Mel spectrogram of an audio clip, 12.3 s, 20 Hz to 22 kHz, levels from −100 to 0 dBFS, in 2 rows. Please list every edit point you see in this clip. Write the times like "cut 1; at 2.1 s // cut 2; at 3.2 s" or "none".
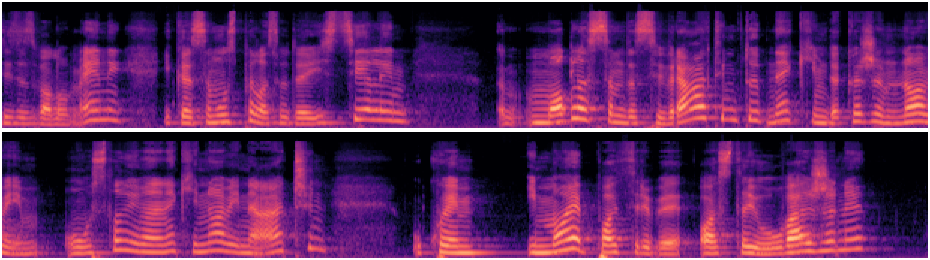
cut 1; at 1.0 s // cut 2; at 1.8 s // cut 3; at 5.1 s

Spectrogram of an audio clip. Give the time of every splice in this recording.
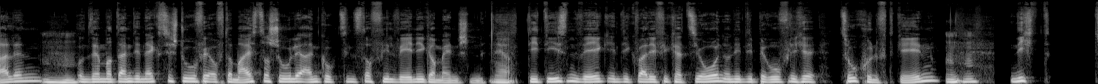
cut 1; at 9.9 s

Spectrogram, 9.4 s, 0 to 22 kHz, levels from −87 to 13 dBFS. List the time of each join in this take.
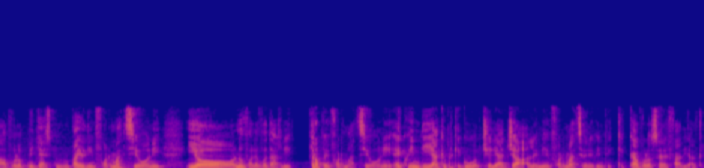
cut 1; at 4.0 s

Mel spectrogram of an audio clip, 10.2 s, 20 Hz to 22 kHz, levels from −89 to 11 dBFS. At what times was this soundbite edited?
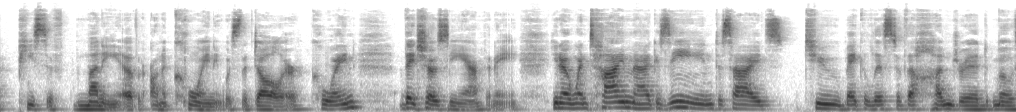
cut 1; at 4.5 s

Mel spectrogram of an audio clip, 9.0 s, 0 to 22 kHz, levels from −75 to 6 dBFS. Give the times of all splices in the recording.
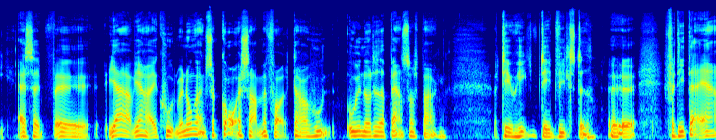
cut 1; at 7.5 s

